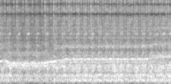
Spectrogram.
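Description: Sewing machine stitching the sleeve of a men's shirt, a steady close-up mechanical whir with rapid needle chatter that runs without a break and without talk.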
